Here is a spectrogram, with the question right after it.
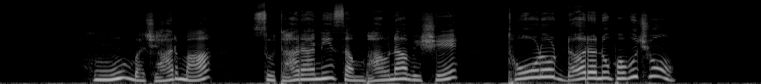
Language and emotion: Gujarati, fearful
